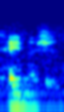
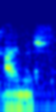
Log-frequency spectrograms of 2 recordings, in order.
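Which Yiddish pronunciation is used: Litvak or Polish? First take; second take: Litvak; Polish. First: It is said in the Litvak Yiddish way. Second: It is said in the Polish Yiddish way. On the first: "Those of the Litvak camp use the first pronunciation"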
